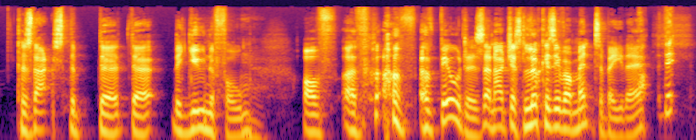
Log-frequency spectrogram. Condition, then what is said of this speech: Stuttering. Yeah. And then I speak and I've got a stammer and it ruins everything.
